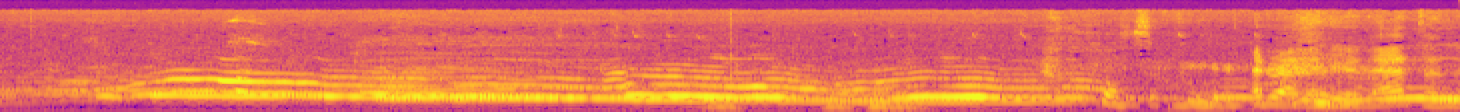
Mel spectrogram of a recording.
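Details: Wolves at a wolf sanctuary in the Wet Mountains near Westcliffe, Colorado, howl in long, smooth tones that slowly slide downward, with several voices overlapping.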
